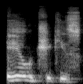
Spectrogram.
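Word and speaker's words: Eutiques: Existia um, vamos dizer assim, um religioso de Constantinopla chamado Eutics, ouiesques, as duas pronúncias estão corretas, que ele levantou uma tese chamada monofisismo, fizes, natureza, mono, uma só.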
